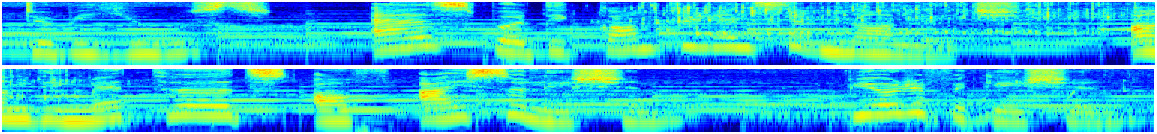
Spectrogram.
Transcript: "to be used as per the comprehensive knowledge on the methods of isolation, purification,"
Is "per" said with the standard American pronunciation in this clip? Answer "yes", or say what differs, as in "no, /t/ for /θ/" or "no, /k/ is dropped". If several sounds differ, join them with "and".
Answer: no, /f/ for /p/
